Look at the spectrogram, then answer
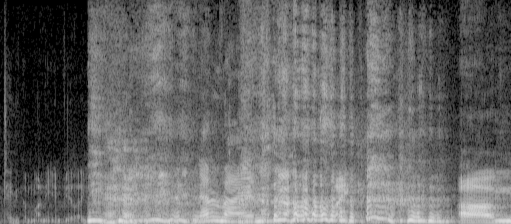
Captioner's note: laughter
